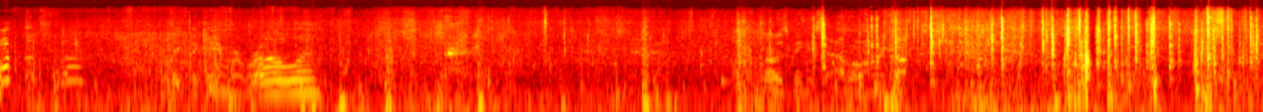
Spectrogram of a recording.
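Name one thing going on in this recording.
A fishing reel ratchets and clicks as line is wound in.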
